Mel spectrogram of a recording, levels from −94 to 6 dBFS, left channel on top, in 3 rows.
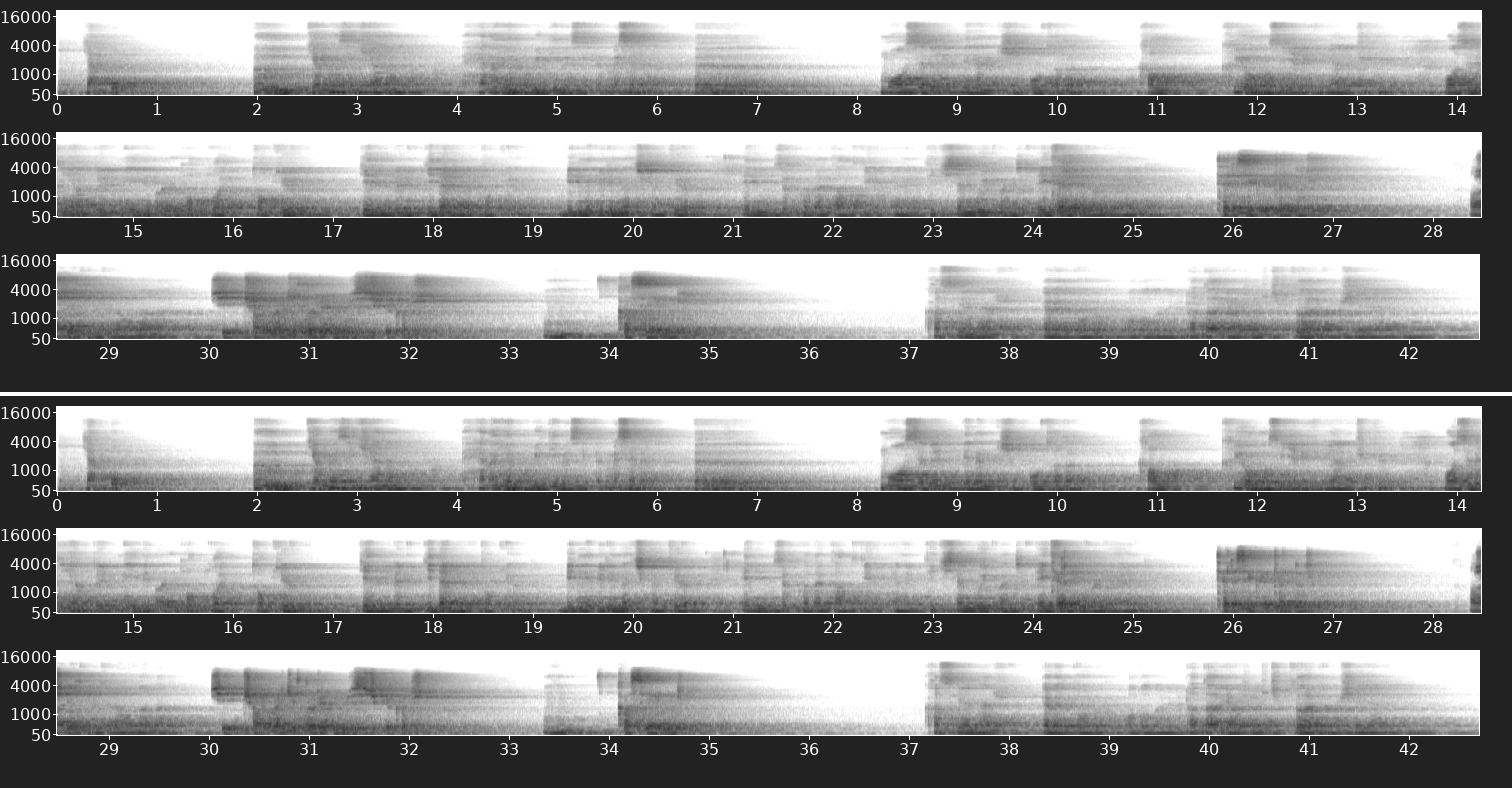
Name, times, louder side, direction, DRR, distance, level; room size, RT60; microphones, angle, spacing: voice 1, 0.3-0.7 2.0-3.5 4.0-6.0 6.3-7.0 8.2-10.3 10.8-11.1 11.6-15.3 15.5-16.7 17.3-18.9 19.2-20.6 21.1-25.1 28.4-29.6 33.3-33.7 37.2-38.0 38.3-41.8, equal, 40° right, -3 dB, 1.5 m, -23 dB
voice 2, 25.8-26.8 28.4-28.6 30.0-32.1 34.1-34.8, right 1 dB, 85° right, -4 dB, 3.6 m, -22 dB
15.0 x 13.5 x 5.0 m, 2.4 s
head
